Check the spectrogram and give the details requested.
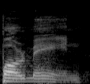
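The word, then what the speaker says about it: Balmain: Bal balain Fashion Show balain is how they say it in the fashion world and uh yeah some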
